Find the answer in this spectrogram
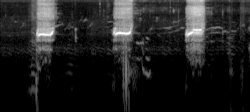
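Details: Three loud, shrill, slightly rising notes from a grey francolin, or teetar, spaced roughly three-quarters of a second apart with silence between.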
